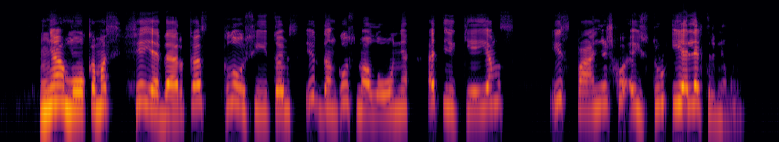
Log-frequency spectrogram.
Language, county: Lithuanian, Šiauliai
